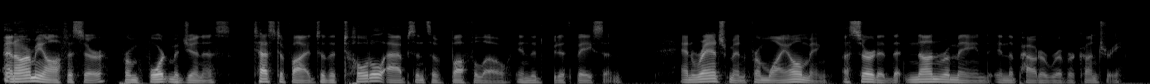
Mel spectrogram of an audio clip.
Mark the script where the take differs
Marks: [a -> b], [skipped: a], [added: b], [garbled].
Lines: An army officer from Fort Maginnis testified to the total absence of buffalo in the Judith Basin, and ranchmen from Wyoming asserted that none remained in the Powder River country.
An army officer from Fort Maginnis testified to the total absence of buffalo in the Judith Basin, and ranchmen from Wyoming asserted that none remained in the Powder River country.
